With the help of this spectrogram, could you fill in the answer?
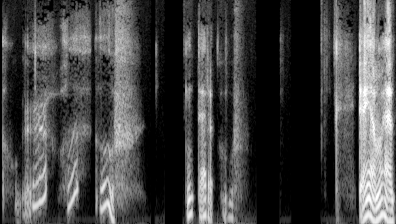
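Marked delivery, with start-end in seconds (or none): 0.1-3.6 put-on high, soft teasing girlfriend voice; mock chat voice. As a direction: play the gossiping friend, quietly. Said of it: "Y'all, y'all like".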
